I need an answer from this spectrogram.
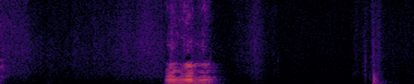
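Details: Siberian Husky puppy talking to its owners indoors: a single wavering, whining, harmonic vocal of under a second rising and falling in pitch, then quiet, with a short sharp knock near the end in a small quiet room.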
